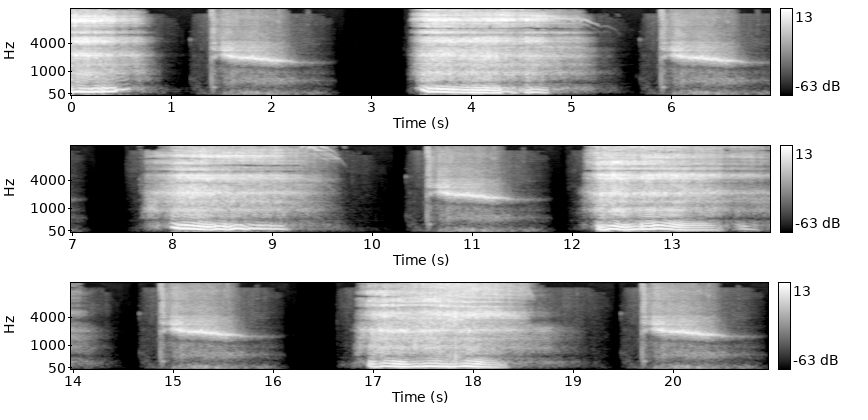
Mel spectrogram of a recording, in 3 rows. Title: Sleeping & Snoring Part 4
